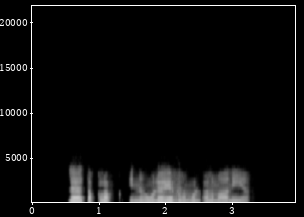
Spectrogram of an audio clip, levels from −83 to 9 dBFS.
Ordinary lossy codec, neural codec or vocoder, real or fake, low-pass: AAC, 32 kbps; none; real; 5.4 kHz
